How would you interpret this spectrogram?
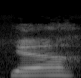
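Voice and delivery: hammed-up weepy voice; tearful. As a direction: imitate a friend answering through tears. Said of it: "he just breaks down crying".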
